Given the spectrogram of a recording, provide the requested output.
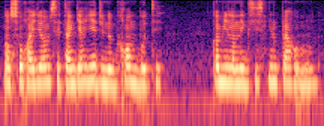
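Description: A woman's voice: fairly high pitch, level tone, normal speed, mellow, natural voice. A woman voicing a loving young wife in a folk tale, speaking in a soothing, tender way. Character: young wife of a river lord, loving and gentle.

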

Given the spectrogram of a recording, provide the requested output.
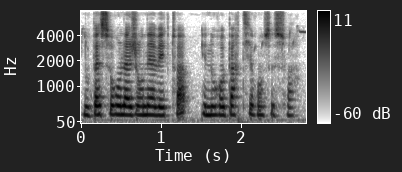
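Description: A woman's voice: a little high, level tone, quick pace, creaky, darkish tone. A woman voicing a loving young wife in a folk tale, speaking in a soothing, tender way. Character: young wife of a river lord, loving and gentle.

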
